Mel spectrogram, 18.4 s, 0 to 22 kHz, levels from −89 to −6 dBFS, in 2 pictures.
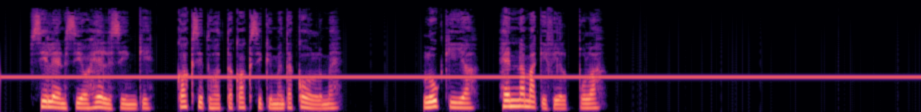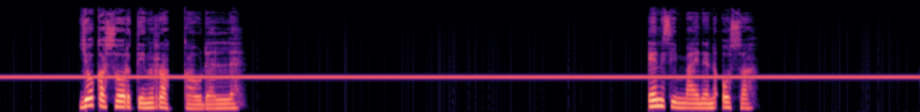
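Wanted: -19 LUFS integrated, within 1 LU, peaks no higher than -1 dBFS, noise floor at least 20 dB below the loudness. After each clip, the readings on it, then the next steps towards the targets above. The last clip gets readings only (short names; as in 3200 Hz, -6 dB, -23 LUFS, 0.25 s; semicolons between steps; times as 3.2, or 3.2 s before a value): ticks 32/s; steady tone 1300 Hz; tone level -33 dBFS; loudness -27.0 LUFS; peak -6.5 dBFS; loudness target -19.0 LUFS
-> de-click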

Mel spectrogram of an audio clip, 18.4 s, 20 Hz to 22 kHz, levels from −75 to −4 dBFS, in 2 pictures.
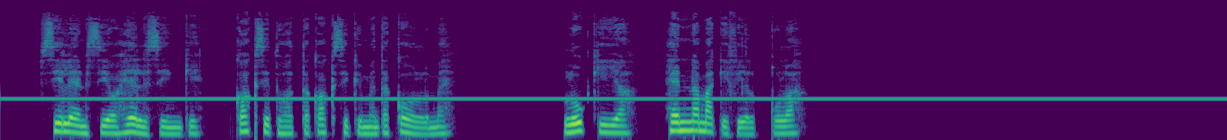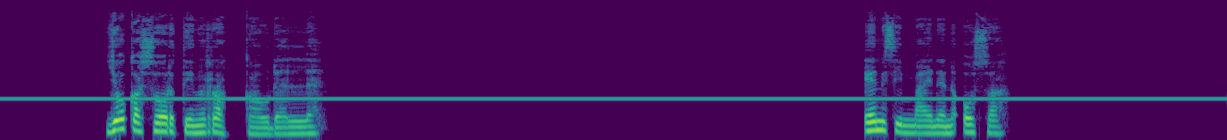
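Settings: ticks 0.054/s; steady tone 1300 Hz; tone level -33 dBFS
-> notch 1300 Hz, Q 30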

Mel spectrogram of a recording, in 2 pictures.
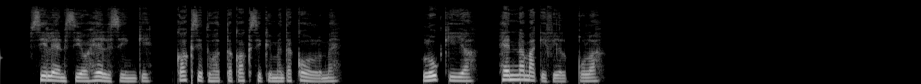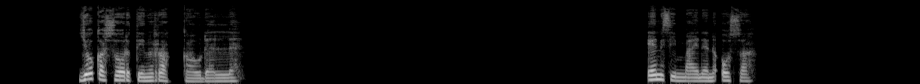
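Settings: steady tone none; loudness -24.0 LUFS; peak -6.5 dBFS; loudness target -19.0 LUFS
-> gain +5 dB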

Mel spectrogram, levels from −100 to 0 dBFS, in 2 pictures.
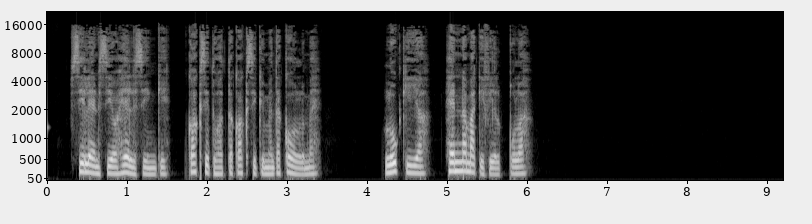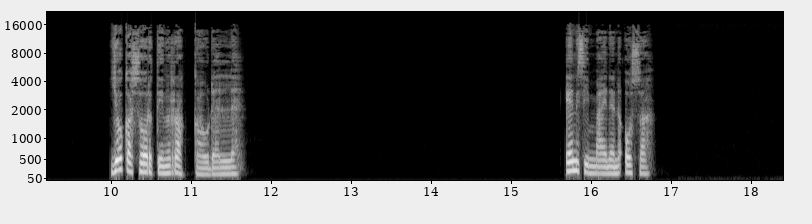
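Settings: loudness -19.0 LUFS; peak -1.5 dBFS; noise floor -84 dBFS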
